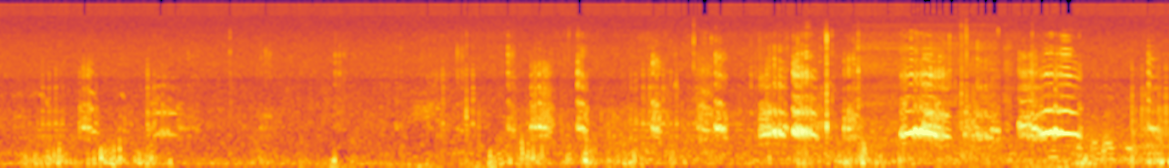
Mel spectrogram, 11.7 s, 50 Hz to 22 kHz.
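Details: Close-up of Common cranes at Little Rann of Kutch, Gujarat, India, in January 2020, giving loud, rolling trumpeted calls, several bursts in the last few seconds, over softer murmuring calls from the flock.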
